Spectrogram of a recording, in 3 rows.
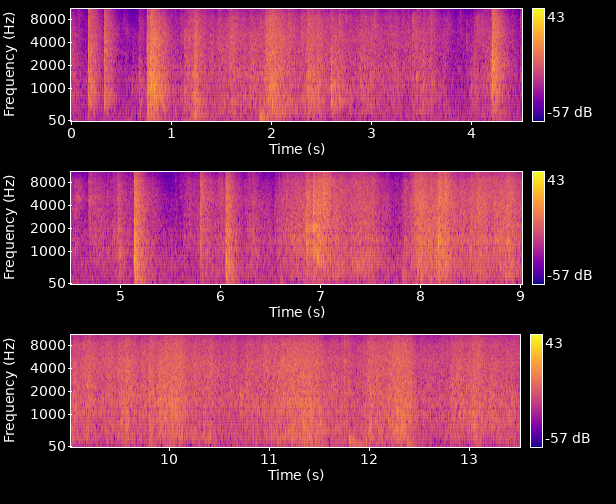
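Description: Plastic wrapping bag crinkling and tearing as it is cut open and pulled down off a resin 3D printer: a run of sharp crackles, turning into a steadier rustle over the last several seconds.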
